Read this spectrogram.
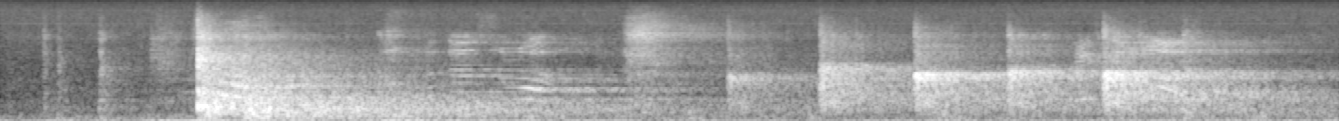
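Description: A tennis racket strikes a ball with sharp pops in a large echoing hall.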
